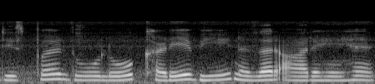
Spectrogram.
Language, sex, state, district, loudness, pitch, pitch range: Hindi, female, Chhattisgarh, Raipur, -17 LUFS, 195 Hz, 190-215 Hz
